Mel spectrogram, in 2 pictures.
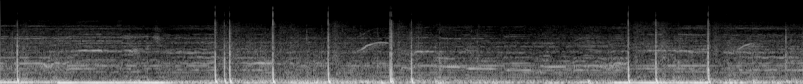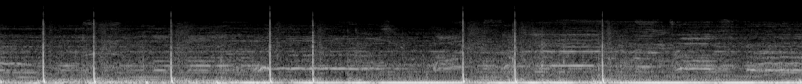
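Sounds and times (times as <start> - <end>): fireworks bangs: 0.0 - 15.5
loud music with heavy bass: 0.0 - 16.0
rising firework whistles: 2.2 - 4.7.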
